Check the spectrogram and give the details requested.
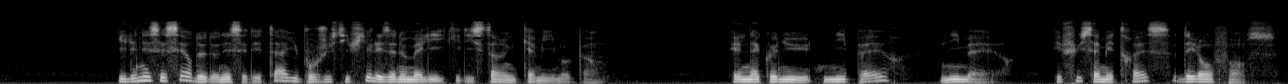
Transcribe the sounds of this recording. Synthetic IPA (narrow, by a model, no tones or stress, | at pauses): ilɛnesesɛʁd̪əd̪ɔnesed̪et̪ajpuʁʒyst̪ifjelezanɔmalikʲid̪ist̪ɛ̃ɡkamijmɔpɛ̰̃ | ɛlnakɔnynipɛʁ | nimɛːʁ | efysamet̪χɛsd̪ɛlɑ̃fɑ̰̃s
